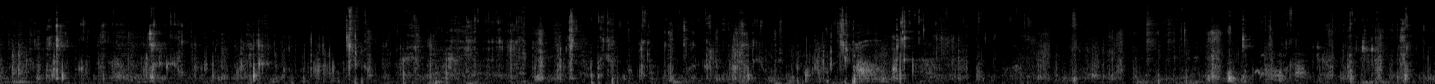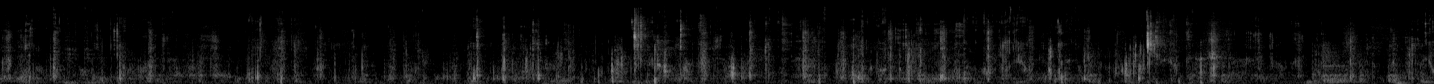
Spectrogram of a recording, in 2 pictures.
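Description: Close-miked chewing of a Popeyes fried chicken sandwich, the crisp breading crackling and crunching with each bite, with a couple of sharper crunches in the last ten seconds.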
